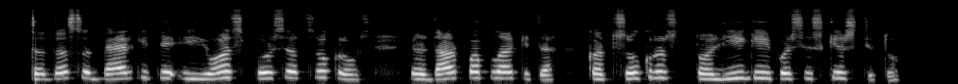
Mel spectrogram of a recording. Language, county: Lithuanian, Vilnius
